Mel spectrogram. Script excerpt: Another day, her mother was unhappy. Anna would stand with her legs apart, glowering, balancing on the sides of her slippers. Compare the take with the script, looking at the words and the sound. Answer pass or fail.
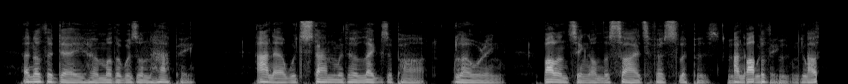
fail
